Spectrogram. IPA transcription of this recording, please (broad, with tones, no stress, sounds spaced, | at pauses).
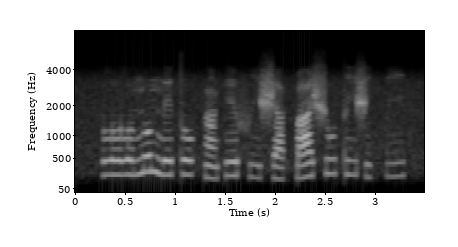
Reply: l o˧ l o˧ n o˦ n e˧ t o˧ k ã˨ k e˧ f i˨ ʃ a˨ k͡p a˨˦ ʃ u˦ t i˦ ʃ i˧ k͡p i˦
